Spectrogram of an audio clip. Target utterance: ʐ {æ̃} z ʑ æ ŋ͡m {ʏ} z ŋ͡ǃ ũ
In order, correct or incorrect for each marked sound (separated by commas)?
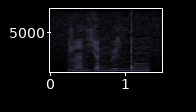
correct, correct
